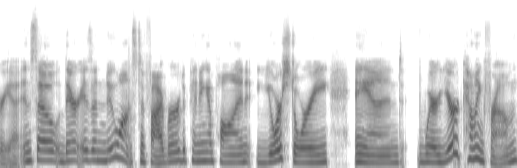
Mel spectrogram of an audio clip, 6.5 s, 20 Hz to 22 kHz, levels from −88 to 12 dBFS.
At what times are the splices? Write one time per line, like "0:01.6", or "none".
none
